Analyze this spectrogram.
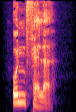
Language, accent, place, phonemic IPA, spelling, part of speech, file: German, Germany, Berlin, /ˈʔʊnfɛlə/, Unfälle, noun, De-Unfälle.ogg
- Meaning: nominative/accusative/genitive plural of Unfall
